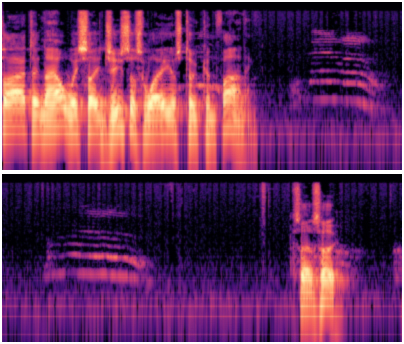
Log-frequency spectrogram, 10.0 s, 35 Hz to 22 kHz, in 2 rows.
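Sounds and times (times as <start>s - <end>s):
cat meowing: 5.5s - 6.9s.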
